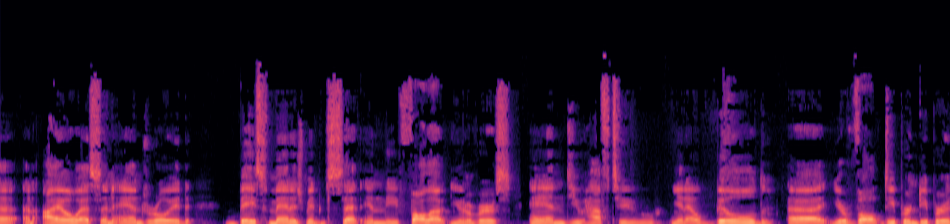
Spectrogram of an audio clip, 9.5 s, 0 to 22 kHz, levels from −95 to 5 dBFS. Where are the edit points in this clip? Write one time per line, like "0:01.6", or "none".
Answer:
0:03.3
0:05.2
0:06.6
0:07.8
